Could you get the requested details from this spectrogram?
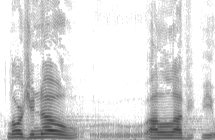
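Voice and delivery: slow and halting, with long gaps; fumbling reply. Retold or imitated. Peter answers Jesus's hard question, fumbling. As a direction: falter through the answer, lightly acted. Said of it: "Peter's fumbling with this".

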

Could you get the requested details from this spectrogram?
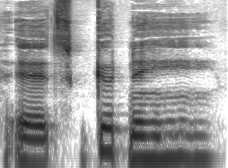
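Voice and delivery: high, slow drawn-out name; drawn-out announcer intro. Acted. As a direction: stretch the name out like a host. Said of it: "everybody's favorite dungeon troll".

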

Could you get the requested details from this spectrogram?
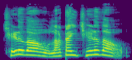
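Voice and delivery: high, loud shout upward. Acted. The boys shout up to Tenida to let go, shouting. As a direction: yell up urgently. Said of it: "আমরা তিনজন একসঙ্গে চেঁচিয়ে উঠলুম".

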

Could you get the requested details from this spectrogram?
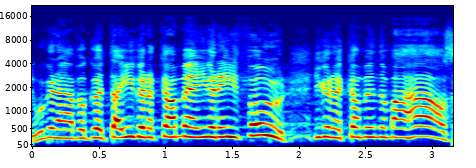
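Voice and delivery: loud, high hammed-up Italian accent. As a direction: play an excitable Italian host, loud and high. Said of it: "That's my Italian accent".

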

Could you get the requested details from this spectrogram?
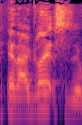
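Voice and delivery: ordinary talk

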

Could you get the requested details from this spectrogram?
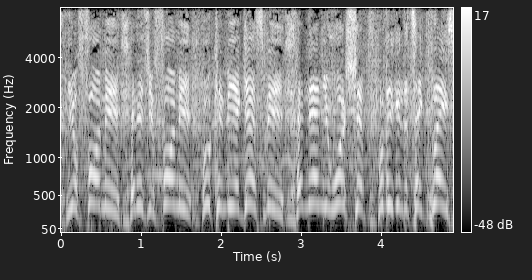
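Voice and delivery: loud, high, driving preacher's cry; preaching at full force. Acted. Preacher urging the congregation to tell God they're angry, preached loud and high. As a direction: lift the room, preach it hard and loud. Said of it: "I feel like preaching today".

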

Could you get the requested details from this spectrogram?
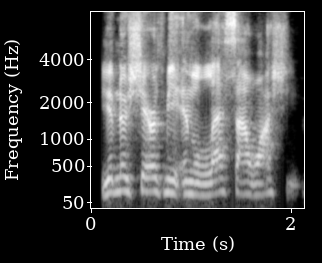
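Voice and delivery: Jesus' words to Peter, preached with full force; preaching emphasis. Acted. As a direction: proclaim it to the congregation. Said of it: "repeated line, preached loudly".

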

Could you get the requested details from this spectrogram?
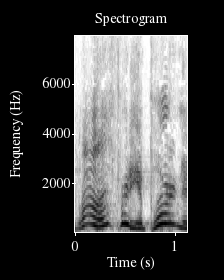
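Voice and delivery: very high, loud, quick wow; amazed realization. Retold or imitated. Preacher re-enacting his reaction to the word, amazed. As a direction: blurt out how much it matters. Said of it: "to me, I'm like".

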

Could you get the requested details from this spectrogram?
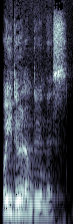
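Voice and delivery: quick, sure question and answer; confident. Acted. Someone sure of their direction answering questions, confidently. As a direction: answer firmly without a pause for thought. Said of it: "Now you start moving with confidence".

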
